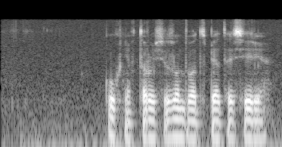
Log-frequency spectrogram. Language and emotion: Russian, neutral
